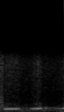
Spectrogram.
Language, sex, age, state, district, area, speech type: Dogri, male, 30-45, Jammu and Kashmir, Udhampur, urban, conversation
